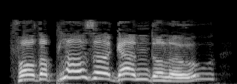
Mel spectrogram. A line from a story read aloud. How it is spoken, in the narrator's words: boomed Sedelkis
